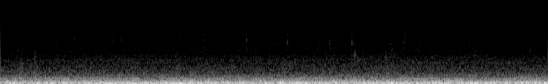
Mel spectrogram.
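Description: Small stones tick against the underside of a car.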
